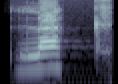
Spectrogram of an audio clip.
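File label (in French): "lac", French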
